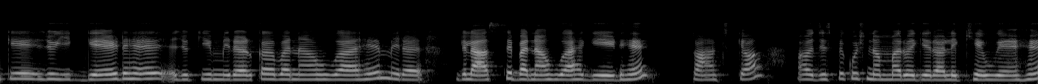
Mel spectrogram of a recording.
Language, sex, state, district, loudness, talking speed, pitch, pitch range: Hindi, female, Chhattisgarh, Kabirdham, -32 LUFS, 175 wpm, 230 Hz, 220-245 Hz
